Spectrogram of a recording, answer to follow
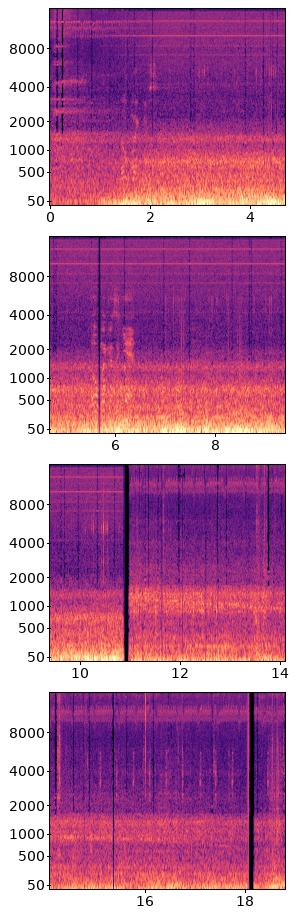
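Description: Road and engine noise inside a moving car, picked up by a dashcam microphone as a steady low rumble. It grows louder about a second in, cuts out abruptly about eleven seconds in, and then continues more quietly.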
